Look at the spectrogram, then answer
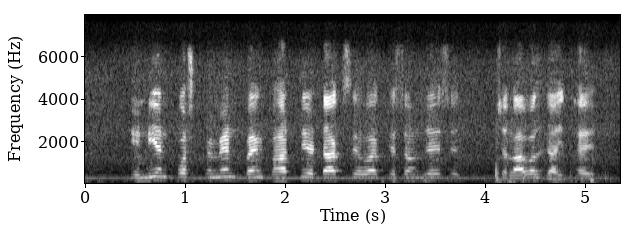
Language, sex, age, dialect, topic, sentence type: Magahi, male, 18-24, Central/Standard, banking, statement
